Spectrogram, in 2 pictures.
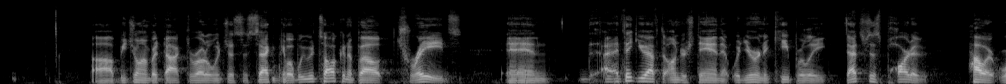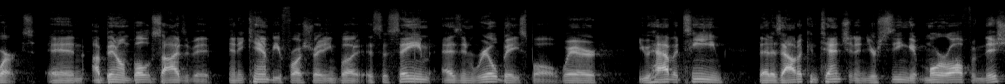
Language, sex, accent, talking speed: English, male, American, 225 wpm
